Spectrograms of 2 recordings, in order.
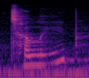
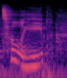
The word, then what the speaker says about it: Talib: written request is from Talib did I pronounce it correct okay um actually I'm here as an attorney for the sugar law Center my name is to leap I'm you know I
